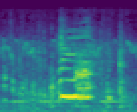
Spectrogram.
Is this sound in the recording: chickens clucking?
yes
